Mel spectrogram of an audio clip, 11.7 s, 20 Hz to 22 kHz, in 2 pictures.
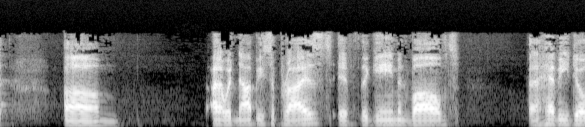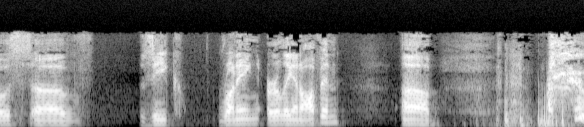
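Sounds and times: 
speech: 0:00.6 - 0:01.2, 0:02.1 - 0:04.6, 0:05.3 - 0:11.6
person sneezing: 0:10.9 - 0:11.6.

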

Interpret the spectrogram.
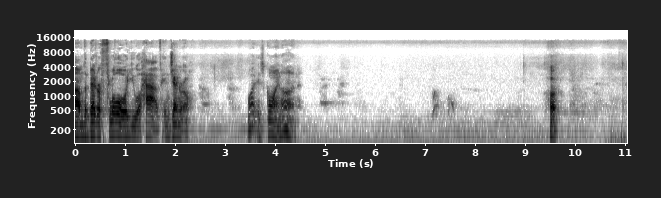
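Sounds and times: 
speech: 0:00.0 - 0:02.4, 0:03.4 - 0:04.5, 0:09.5 - 0:09.7
low steady rumble: 0:00.0 - 0:11.0
dog barking: 0:02.4 - 0:03.6, 0:04.9 - 0:05.7, 0:07.1 - 0:07.8, 0:09.5 - 0:11.0.

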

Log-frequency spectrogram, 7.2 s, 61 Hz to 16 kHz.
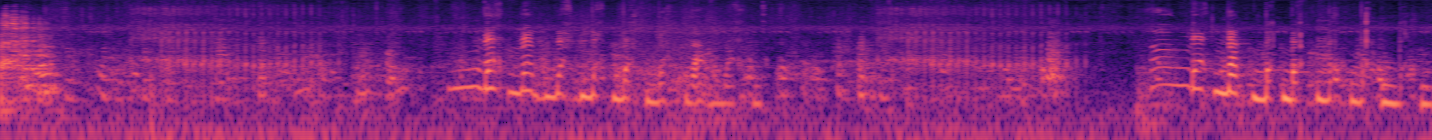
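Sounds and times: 
faint farmyard background: 0:00.0 - 0:07.1
hens clucking in a chicken coop: 0:00.0 - 0:07.1.

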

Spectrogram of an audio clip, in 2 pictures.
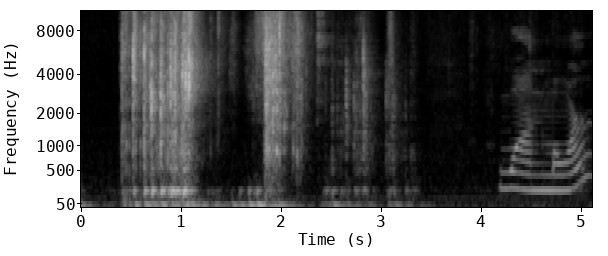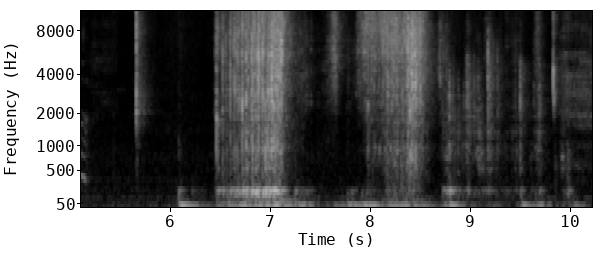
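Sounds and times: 
tarot deck riffle-shuffled: 0:00.4 - 0:03.2, 0:06.4 - 0:09.8
speech: 0:04.2 - 0:05.3.

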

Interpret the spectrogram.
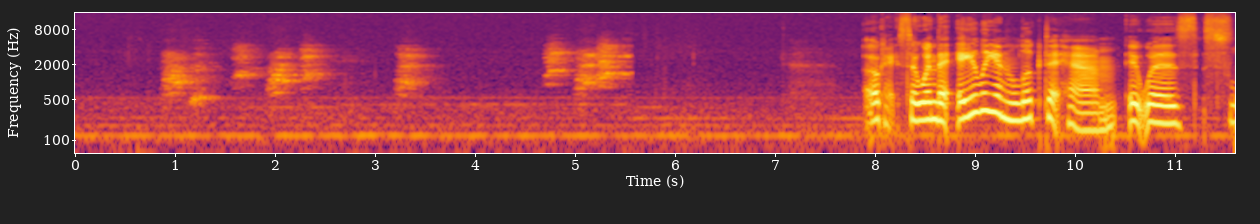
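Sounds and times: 
steady low hum: 0:00.0 - 0:11.5
dog barking: 0:00.9 - 0:02.6, 0:03.2 - 0:03.7, 0:04.7 - 0:05.6
speech: 0:07.9 - 0:11.5.

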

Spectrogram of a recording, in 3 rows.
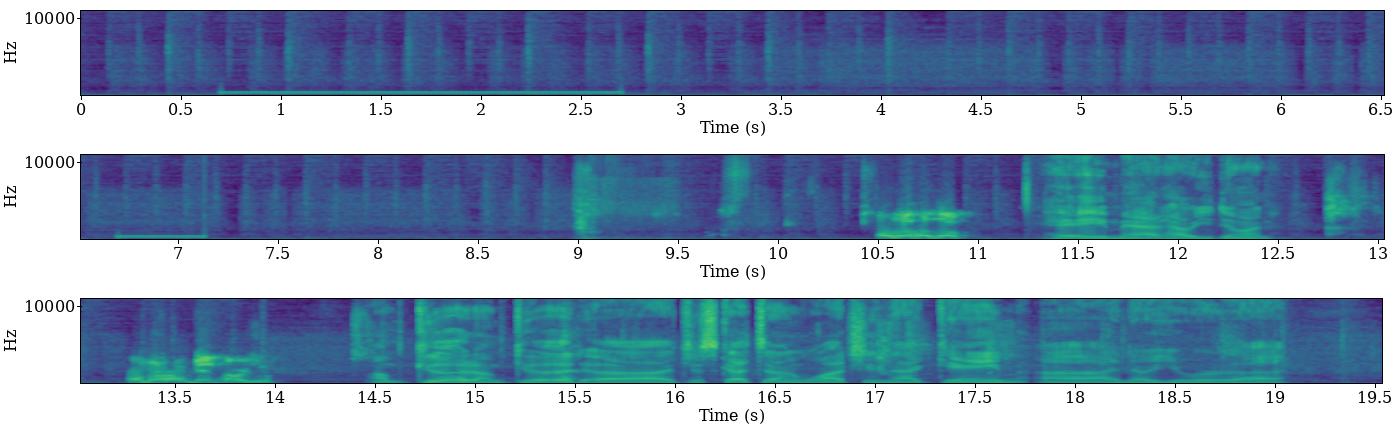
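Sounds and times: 
phone ringback tone of a call being placed: 0:00.7 - 0:02.7, 0:06.7 - 0:07.2
speech: 0:10.6 - 0:12.6, 0:13.3 - 0:19.2.

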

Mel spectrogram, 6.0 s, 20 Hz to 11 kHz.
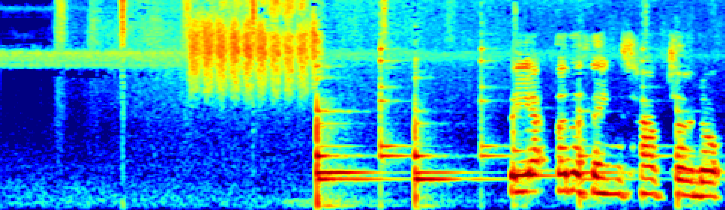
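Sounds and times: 
mole cricket churring: 0:00.0 - 0:06.0
speech: 0:04.3 - 0:06.0.

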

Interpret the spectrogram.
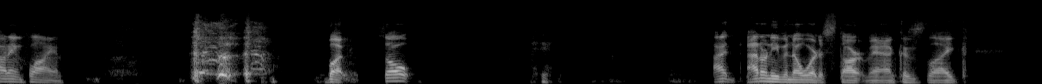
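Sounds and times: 
speech: 0:00.0 - 0:00.7, 0:01.9 - 0:02.6, 0:03.3 - 0:04.2, 0:07.1 - 0:09.8
rough raspy phlegmy cough: 0:01.9 - 0:02.8.

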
